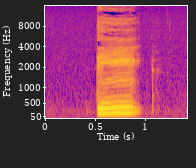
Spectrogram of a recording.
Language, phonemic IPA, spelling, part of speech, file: Navajo, /tĩ́ːʔ/, dį́į́ʼ, numeral, Nv-dį́į́ʼ.ogg
- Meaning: four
